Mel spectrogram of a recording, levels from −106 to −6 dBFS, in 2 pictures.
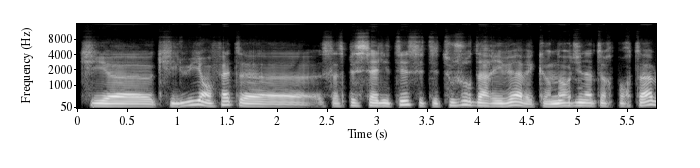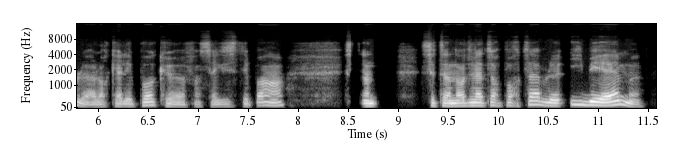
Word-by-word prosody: Qui, 110 -1 0
heu, 100 -2 +2
qui 210 - -7
lui, 170 -6 -1
en - - +2
fait, 150 +8 -4
heu, 90 -6 -1
sa 105 - -9
spécialité 120 +6 -1
c'était 160 -9 -9
toujours 145 +4 -5
d'arriver 115 0 0
avec 95 -9 -1
un 100 0 0
ordinateur 115 -1 -2
portable - - -2
alors 85 +1 -6
qu'à 100 - -6
l'époque, 130 +6 -2
heu, 90 -3 -3
enfin, 85 0 -13
ça 90 - -10
existait 90 +2 -9
pas, 130 - -3
hein. 125 0 -1 0.6
C'était 110 - -3
un - - +7 0.5
c'était - - -2
un 110 0 +6
ordinateur 125 +1 +2
portable 125 +1 0
IBM, 145 - +6
115 Hz, 165 wpm, -24 LUFS, 100-130 Hz, 0.6 s, un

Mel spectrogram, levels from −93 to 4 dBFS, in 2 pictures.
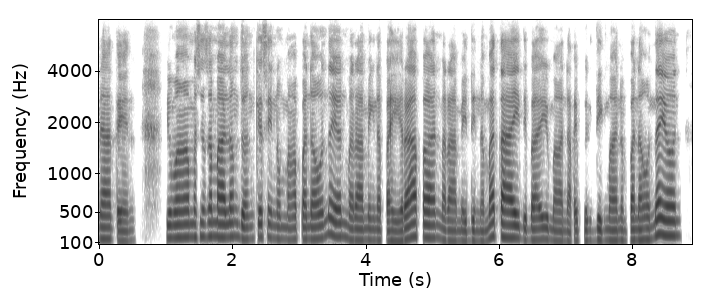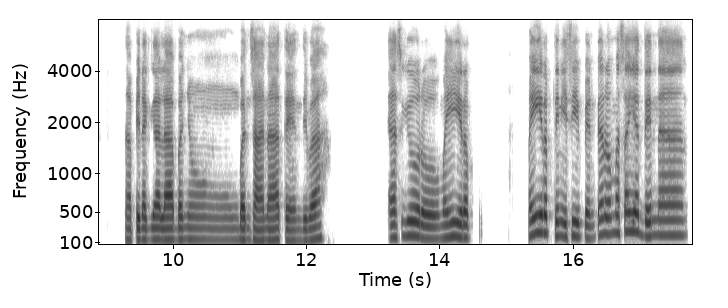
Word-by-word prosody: natin, 135 -4 -2 0.4
yung 165 -1 -2
mga 170 +1 +3
masasama 175 0 0
lang 180 +1 -1
dun 155 -2 -2
kasi 175 +1 -2
nung 150 -1 -6
mga 145 +1 -5
panahon 150 +1 0
na 210 - +1
yun, 180 -1 +1
maraming 140 -2 -2
napahirapan 155 +7 +1
marami 130 -2 -3
din 130 0 -5
namatay 165 +2 +3
'di 145 - -4
ba. 140 0 -1
Yung 145 -1 -2
mga 130 -1 -3
nakipagdigma 130 +2 -3
ng 130 - -7
panahon 140 +2 -1
na 205 +2 +4
yun 195 -2 +3 0.6
na 140 -2 -3
pinaglalaban 145 0 +3
yung 145 0 -4 0.6
bansa 140 -1 +3
natin 140 -1 0
'di 135 0 -2
ba. 150 +2 +3 1.0
Kaya 165 0 0
siguro 170 -5 +2
mahirap 170 -1 +2 0.8
mahirap 225 +3 +4
din 185 -1 +1
isipin 175 -2 -1
pero 210 +1 +2
masaya 245 +1 +2
din 190 0 +1
na 200 0 0
155 Hz, 145 wpm, -24 LUFS, 140-180 Hz, 1.0 s, na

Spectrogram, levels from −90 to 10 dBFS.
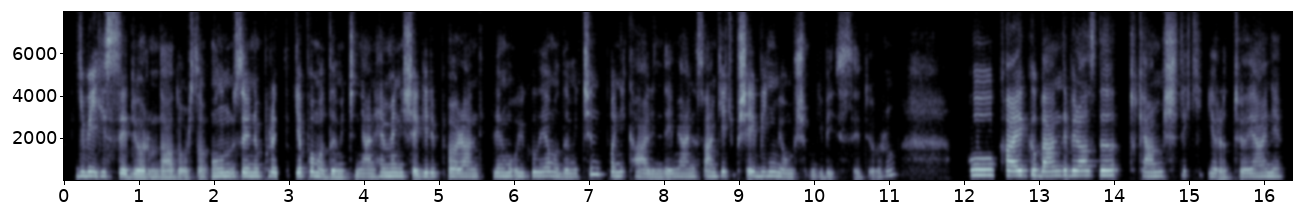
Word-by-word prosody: gibi 215 +2 +3
hissediyorum 160 -5 +2
daha 155 +1 -2
doğrusu. 160 - -4
Onun 190 +1 +1
üzerine 190 0 +1
pratik 195 -1 -4
yapamadığım 180 -5 +1
için, 155 +1 -7
yani 170 0 -4
hemen 195 +1 +1
işe 195 0 +1
girip 190 +1 -3
öğrendiklerimi 180 +1 -2
uygulayamadığım 190 -3 -3
için 290 - -4
panik 210 0 -4
halindeyim. 165 0 -5
Yani, 180 +1 -6
sanki 195 +2 -3
hiçbir 215 +5 -10
şey 210 -2 +2
bilmiyormuşum 195 -6 -4
gibi - - -11
hissediyorum. 455 - -12 0.9
Bu 260 0 +5
kaygı 240 +1 +6
bende 230 +2 +3
biraz 230 -1 +4
da 240 +1 +6
tükenmişlik 210 +2 -4 0.2
yaratıyor 175 -2 -5
yani 185 +1 -4
195 Hz, 120 wpm, -22 LUFS, 180-215 Hz, 0.9 s, kaygı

